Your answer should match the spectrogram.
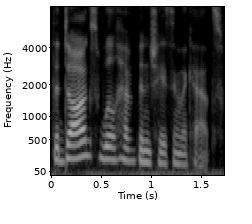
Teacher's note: Will have been got entirely crushed. It became this microscopic little flutter of sound just so I could land on chasing at the right time.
